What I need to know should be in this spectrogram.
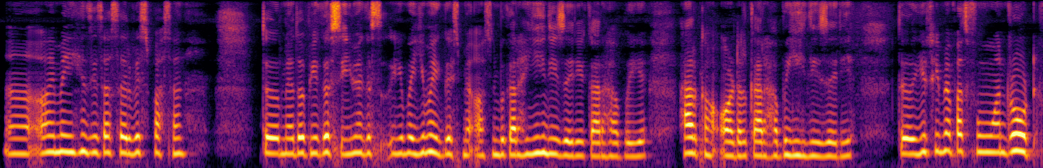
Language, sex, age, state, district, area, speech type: Kashmiri, female, 30-45, Jammu and Kashmir, Bandipora, rural, spontaneous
